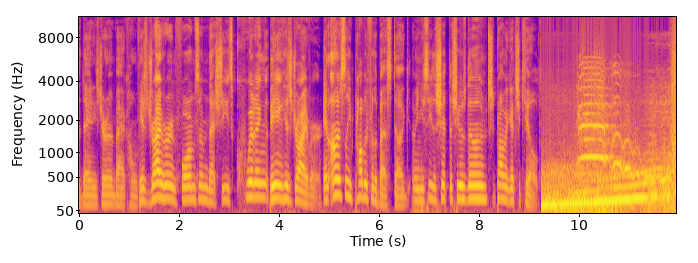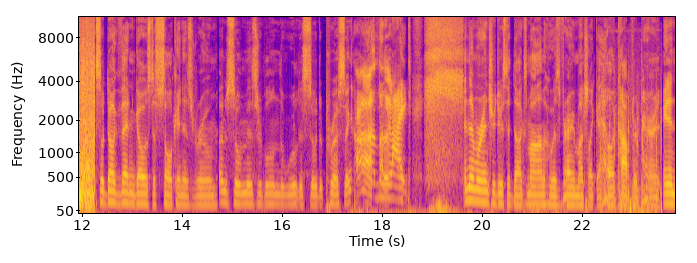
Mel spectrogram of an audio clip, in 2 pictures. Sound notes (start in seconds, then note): 9.2 loud Car Revving, followed by a Goofy Yell and then a car crash; 18.9 vampire hiss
